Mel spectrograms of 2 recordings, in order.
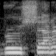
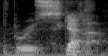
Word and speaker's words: bruschetta: the chance to clarify so in italian the combination of letters c-h-e creates the phoneme k so as service staff we will want to pronounce it bruschetta so it's kind of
